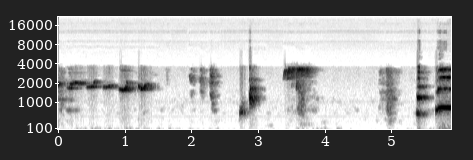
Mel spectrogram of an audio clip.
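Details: Foster grey parrot's morning chatter: a long wavering whistled phrase, then clicks, short squawks, a rasping note and a final sharp tonal call.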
